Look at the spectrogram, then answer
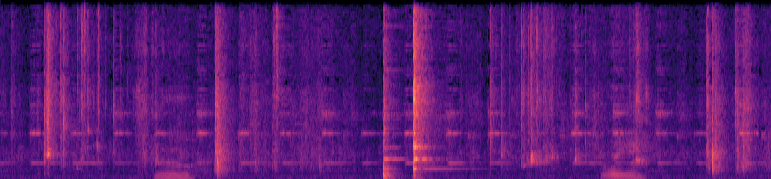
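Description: Eggs are cracked against a bowl while prepping breakfast, as a few sharp, close taps and clicks between pauses, with a voice counting quietly under them.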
